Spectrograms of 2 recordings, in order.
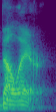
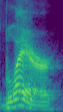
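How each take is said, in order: First: The name is said as two full syllables. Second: The name is squeezed into one syllable. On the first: The speaker is not from the area. The speaker calls it wrong. "not Bel Air" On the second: The speaker is a local. The speaker calls it right. "if you're south of the line, it's Blair"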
